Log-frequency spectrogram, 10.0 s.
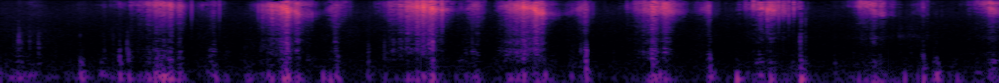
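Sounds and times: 
brief scratchy ticks: 1.2s - 9.9s
floral foam squeezed and crushed: 1.3s - 9.9s.

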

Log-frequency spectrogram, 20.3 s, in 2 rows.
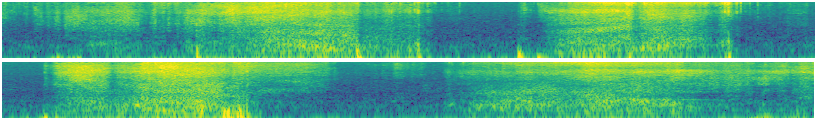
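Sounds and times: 
scratching and tracing in long rough strokes: 0.0s - 5.3s, 6.7s - 9.2s, 10.7s - 14.3s, 15.8s - 20.3s.

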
